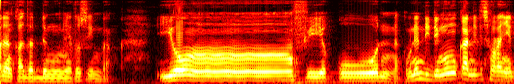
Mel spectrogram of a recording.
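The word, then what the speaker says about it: يُنْفِقُونَ: Jangan dibaca yungfiqun, jangan, tapi seimbang di tengah-tengah. Yungfiqun. Nah, kadar samar dan kadar dengungnya itu seimbang. Yungfiqun.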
